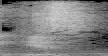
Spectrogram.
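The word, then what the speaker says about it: he's: तो इसको पढ़ेंगे हिज, जेड की प्रोनाउंसिएशन आएंगी। जो एस दिख रहा है आपको, ये जेड का आवाज देना है, हिज।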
